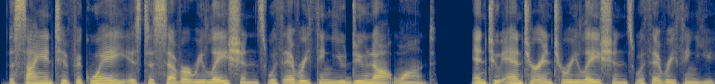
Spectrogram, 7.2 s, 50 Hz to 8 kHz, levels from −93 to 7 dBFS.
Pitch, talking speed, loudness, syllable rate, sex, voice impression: 160 Hz, 195 wpm, -17 LUFS, 5.7 syllables/s, female, feminine, very adult-like, slightly clear, intellectual, elegant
